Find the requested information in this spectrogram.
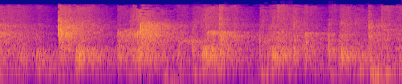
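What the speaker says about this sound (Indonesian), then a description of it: "Kita tepuk tangan untuk kita semua." A classroom group claps together, a brief patter of many hands with uneven, overlapping slaps lasting about two seconds.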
